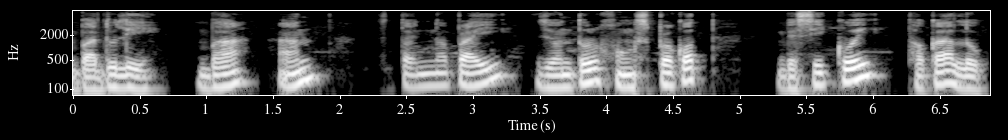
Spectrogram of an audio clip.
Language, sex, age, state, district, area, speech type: Assamese, male, 30-45, Assam, Biswanath, rural, spontaneous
